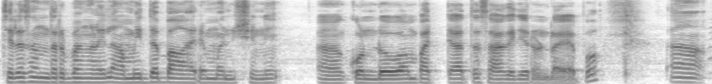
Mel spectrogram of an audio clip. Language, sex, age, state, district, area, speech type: Malayalam, male, 18-30, Kerala, Kasaragod, rural, spontaneous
